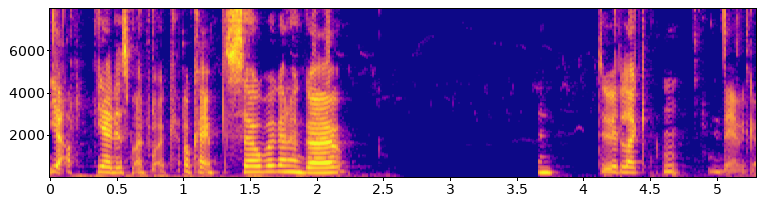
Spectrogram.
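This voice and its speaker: With a non-native accent, a woman speaks at a high pitch and a moderate pace in monotone, flat intonation, with long, frequent pauses and big swings in loudness. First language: not English. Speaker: gaming YouTuber. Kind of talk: casual gameplay commentary. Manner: casual, thinking aloud.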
